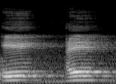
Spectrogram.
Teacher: कंठ और तालव्य के द्वारा बोले जाते हैं इसलिए इनको कंठ तालव्य के नाम से जानते हैं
